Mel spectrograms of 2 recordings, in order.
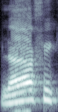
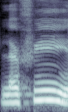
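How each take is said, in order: First: The first syllable la is drawn out long. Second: The second syllable fi is drawn out long. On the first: The speaker calls it wrong. "লাফি কি আবার?" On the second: The speaker calls it right. "লামে টান নাই, ফি এর মধ্যে টান আছে"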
